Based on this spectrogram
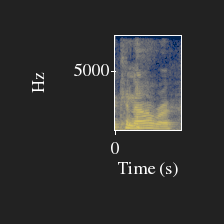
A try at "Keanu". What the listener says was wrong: There's not even an R in there.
